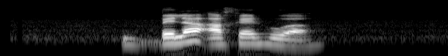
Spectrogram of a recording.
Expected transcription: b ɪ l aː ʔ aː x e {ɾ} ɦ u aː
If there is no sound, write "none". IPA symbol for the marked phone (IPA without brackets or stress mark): ɾ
